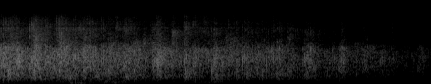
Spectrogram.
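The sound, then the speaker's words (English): An audience at an author talk at the Midtown Scholar Bookstore claps for the speaker in a sustained, dense round of applause, a steady crackling wash of many hands that holds fairly loud then gradually tapers off. “Can we get one last round of applause for our speaker?”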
